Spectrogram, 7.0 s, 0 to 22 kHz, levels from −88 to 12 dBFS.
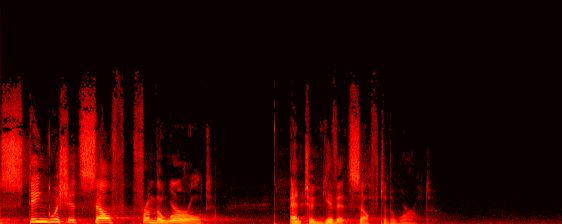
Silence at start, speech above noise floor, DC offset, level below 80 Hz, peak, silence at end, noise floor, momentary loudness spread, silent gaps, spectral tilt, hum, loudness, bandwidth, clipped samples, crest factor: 0 s; 42 dB; under 0.1%; -56 dBFS; -10 dBFS; 1.85 s; -70 dBFS; 16 LU; none; -4.5 dB/octave; none; -27 LUFS; 14.5 kHz; under 0.1%; 18 dB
